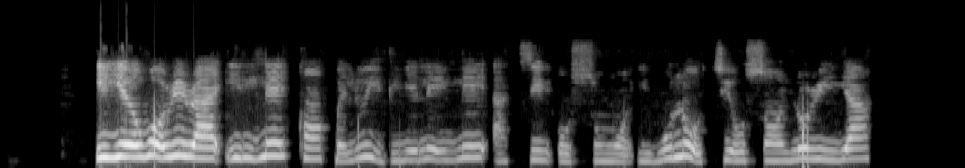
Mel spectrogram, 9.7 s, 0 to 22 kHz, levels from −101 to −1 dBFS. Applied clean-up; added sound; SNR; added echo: none; none; none; none.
